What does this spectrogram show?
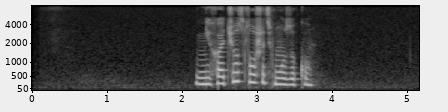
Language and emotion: Russian, neutral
